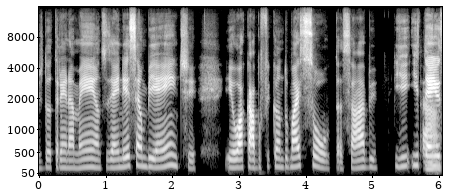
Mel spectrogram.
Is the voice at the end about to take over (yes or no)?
no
